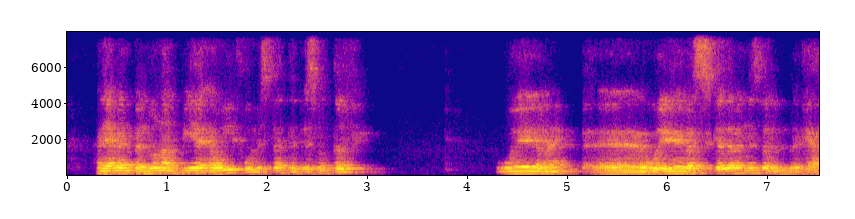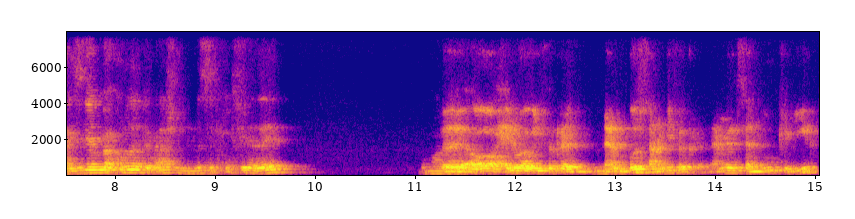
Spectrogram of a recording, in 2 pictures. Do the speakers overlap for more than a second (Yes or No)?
No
